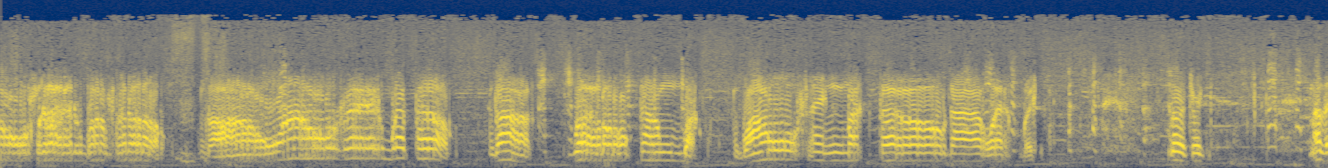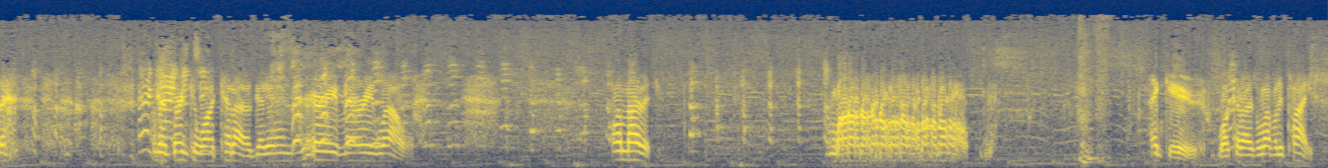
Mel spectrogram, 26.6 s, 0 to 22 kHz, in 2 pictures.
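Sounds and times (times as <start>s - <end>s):
speech: 0.0s - 10.6s, 11.7s - 12.2s, 13.1s - 13.7s, 14.8s - 17.5s, 19.4s - 19.9s, 21.5s - 23.3s, 24.1s - 26.5s
laughter: 4.9s - 7.1s, 9.0s - 23.3s
person gargling a song: 21.7s - 23.2s, 24.0s - 24.4s.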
